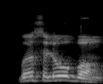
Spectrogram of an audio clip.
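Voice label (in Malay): "berselubung", Malay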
